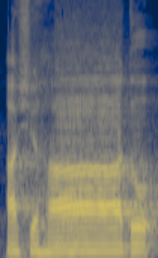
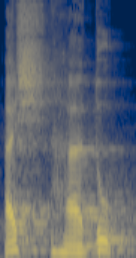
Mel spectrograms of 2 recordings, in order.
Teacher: دال کو لمبا نہیں کریں گے، ہا کو لمبا نہیں کریں گے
